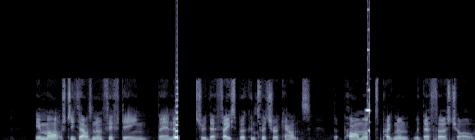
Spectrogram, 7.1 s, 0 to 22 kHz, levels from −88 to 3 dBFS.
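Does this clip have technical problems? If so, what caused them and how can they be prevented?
Yes. Throughout the speech, the sound is dull and smeared with a fizzy, warbling edge on sibilants. That is likely AAC compression at a low bitrate, around 32 kbps, where the encoder drops high frequencies and leaves spectral holes. Encoding at a higher bitrate would prevent it.

At 2.60–2.94 s and at 5.48–5.64 s, the second just after "accounts that", an unstable filter with bad coefficients fed back on itself. A tone swelled over roughly 60 ms, around 500 Hz the first time and around 5 kHz the second, clipped, then cut to silence for about 0.28 s and 0.09 s respectively while the filter reset. Validating filter coefficients so every pole stays inside the unit circle would prevent it.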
